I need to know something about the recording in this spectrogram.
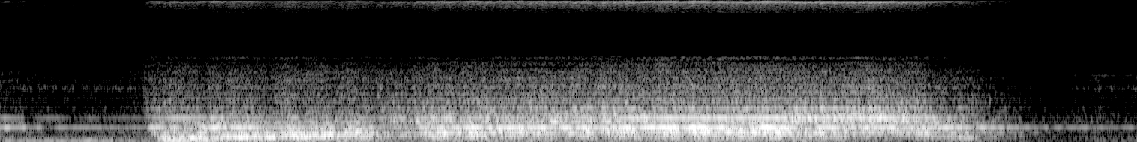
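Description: A teenage boy screams, his voice slowed down and vocoded.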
